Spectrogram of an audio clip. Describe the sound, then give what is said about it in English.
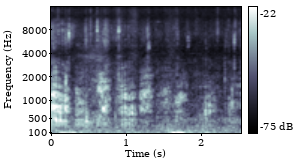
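A dog barks and growls in a string of short, repeated bursts over a low rumbling undertone, fairly quiet, with no one talking. “What's the dog doing?”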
